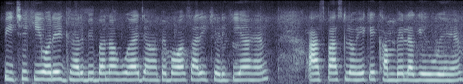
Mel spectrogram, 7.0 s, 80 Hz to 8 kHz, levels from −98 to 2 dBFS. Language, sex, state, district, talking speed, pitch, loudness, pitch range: Hindi, female, Haryana, Jhajjar, 200 wpm, 235 Hz, -17 LUFS, 225-240 Hz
